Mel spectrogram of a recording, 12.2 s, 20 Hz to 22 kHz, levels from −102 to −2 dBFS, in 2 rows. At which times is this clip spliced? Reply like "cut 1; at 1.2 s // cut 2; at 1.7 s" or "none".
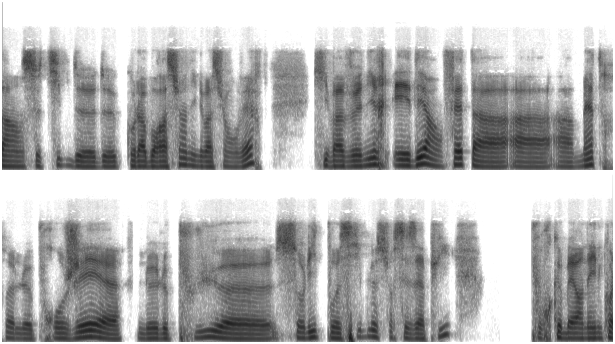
cut 1; at 7.4 s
